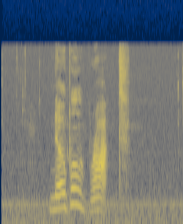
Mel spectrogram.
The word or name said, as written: noble rot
